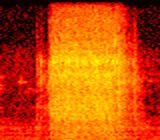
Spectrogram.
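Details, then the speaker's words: Juki industrial sewing machine after hook timing reset to hair-width gap; fast even whir with steady needle clatter, no catching or knocking; timing now correctly set, normal sewing machine running. "तो मैंने अलग अलग लगाया की इससे अच्छी setting नहीं हो शक्ति और यह देखें यह टाइमिंग बिल्कुल सेट हो गई है"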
